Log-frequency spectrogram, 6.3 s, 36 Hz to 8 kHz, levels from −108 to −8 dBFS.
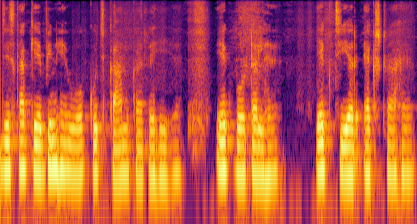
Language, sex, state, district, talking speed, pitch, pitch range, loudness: Hindi, male, Jharkhand, Ranchi, 155 wpm, 120 Hz, 120-130 Hz, -18 LUFS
